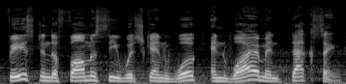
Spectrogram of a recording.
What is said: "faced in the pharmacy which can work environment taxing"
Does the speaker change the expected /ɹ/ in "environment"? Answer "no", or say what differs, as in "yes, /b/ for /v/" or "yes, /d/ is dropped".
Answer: yes, /ɹ/ is dropped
